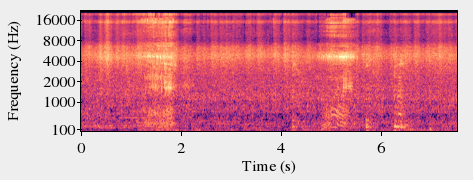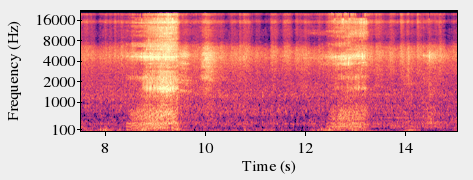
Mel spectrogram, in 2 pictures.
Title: fat man snoring hard #alishahkaif #moreviews #viralvideo #youtubeshorts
